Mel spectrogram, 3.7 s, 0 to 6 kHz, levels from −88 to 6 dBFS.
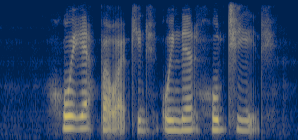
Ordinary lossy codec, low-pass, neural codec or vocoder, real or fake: Opus, 24 kbps; 5.4 kHz; autoencoder, 44.1 kHz, a latent of 192 numbers a frame, MeloTTS; fake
